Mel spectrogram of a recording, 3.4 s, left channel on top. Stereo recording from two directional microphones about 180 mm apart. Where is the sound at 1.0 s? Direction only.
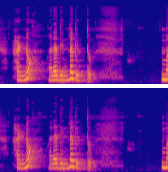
20° left (ahead or behind).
